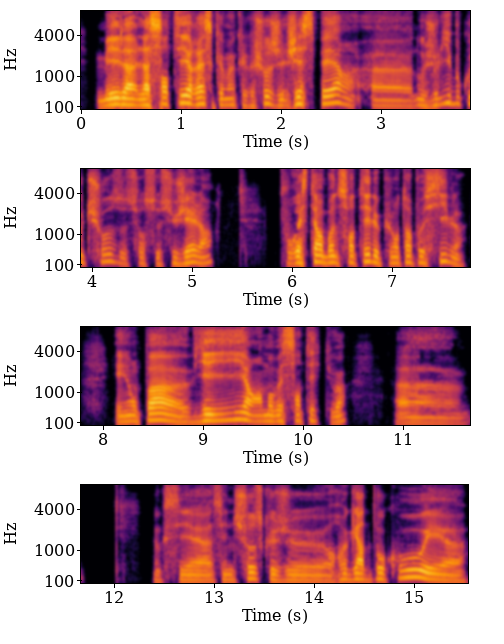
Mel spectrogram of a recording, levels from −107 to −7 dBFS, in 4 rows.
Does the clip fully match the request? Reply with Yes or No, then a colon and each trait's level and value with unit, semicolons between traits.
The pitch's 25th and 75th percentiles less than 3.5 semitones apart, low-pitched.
No: average, 4.2 semitones; low, 130 Hz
